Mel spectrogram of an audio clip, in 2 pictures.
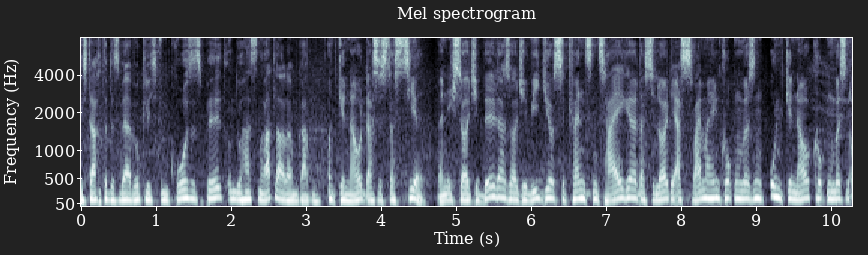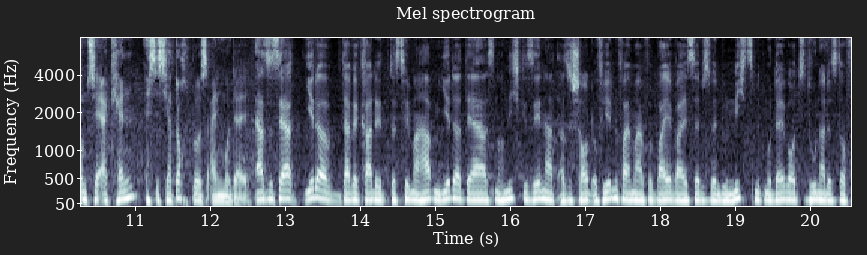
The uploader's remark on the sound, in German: Live von der Modell - Hobby - Spiel auf der Leipziger Messe. Waren wir mit unserem mobilen Airstream Studio zu Gast auf der Modell-Hobby-Spiel Messe in Leipzig und haben vor Ort verschiedene Podcast Episoden für unseren Sachsenlotto Podcast Channel produziert.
